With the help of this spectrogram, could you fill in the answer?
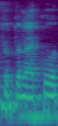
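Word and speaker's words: Tutunakú: Perdón Manuel tutunaku tutunaku nosotros nos decimos tutunaku tutú es este tres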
